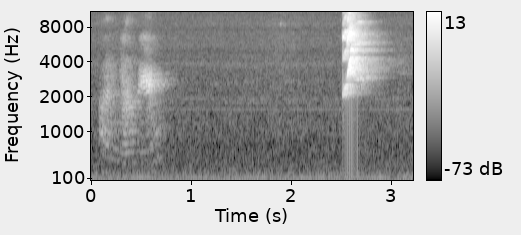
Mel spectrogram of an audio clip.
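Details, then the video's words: Pet parrot indoors, shown repeating words back to its owner: soft speech-like syllables in the first second, a pause, then a loud harsh rising squawk with a falling tail, over a steady low electrical hum. "PARROT TEACHES OWNER TO SPEAK!!!"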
